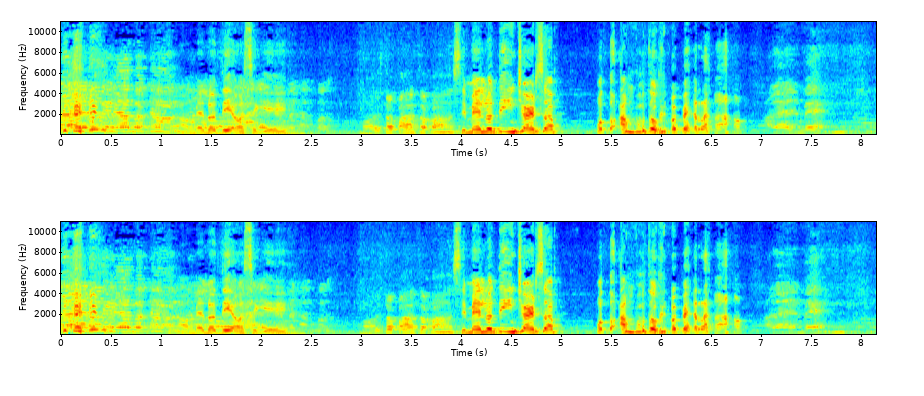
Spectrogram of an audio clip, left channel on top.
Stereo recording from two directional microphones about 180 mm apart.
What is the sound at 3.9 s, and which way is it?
A woman's voice, 5° right (ahead or behind).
